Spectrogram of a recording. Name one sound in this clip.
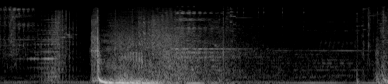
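A deep shimmering whoosh rings out as a crystal structure rises up.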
